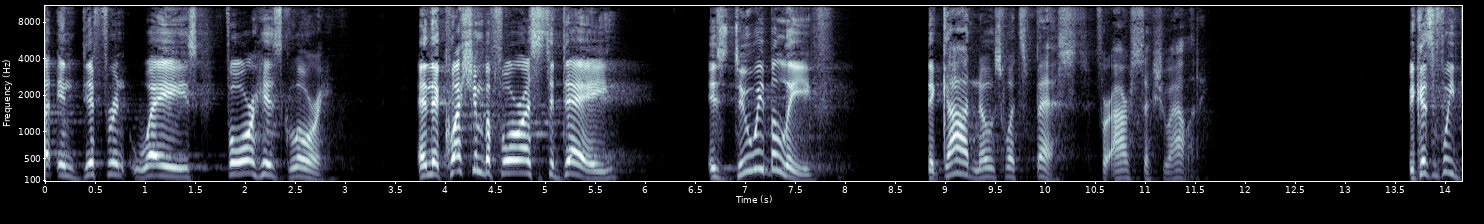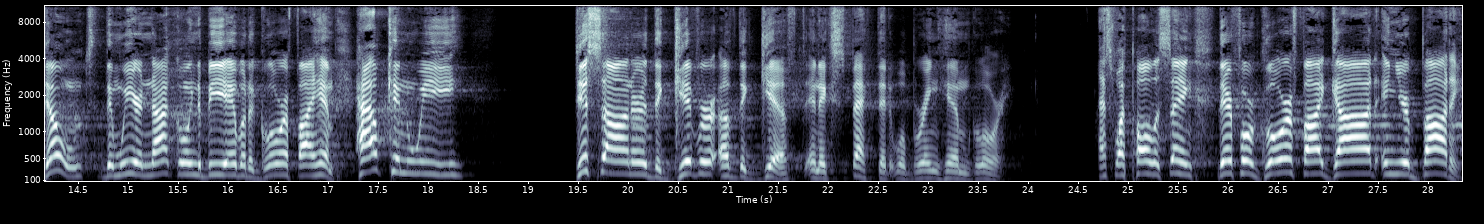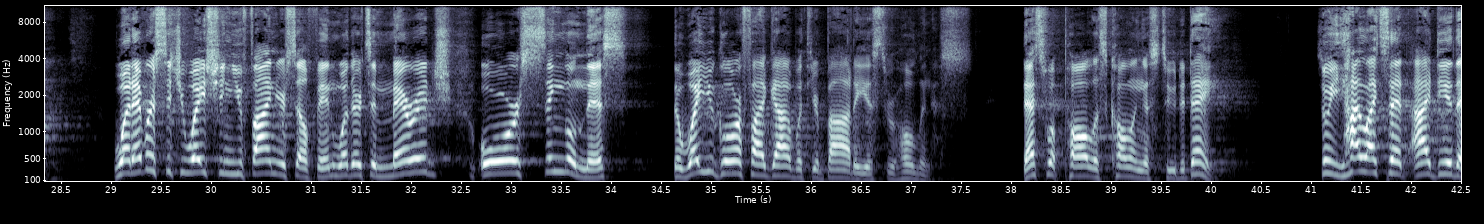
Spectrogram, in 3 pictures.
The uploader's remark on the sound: At the ERLC’s National Conference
